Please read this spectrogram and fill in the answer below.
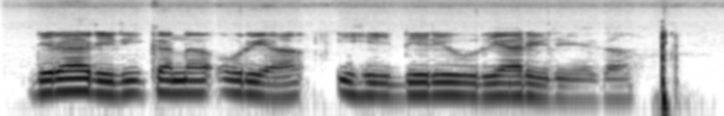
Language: Kikuyu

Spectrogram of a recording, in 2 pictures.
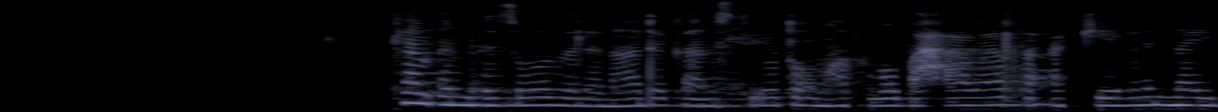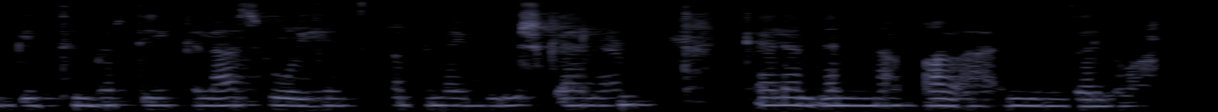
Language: Tigrinya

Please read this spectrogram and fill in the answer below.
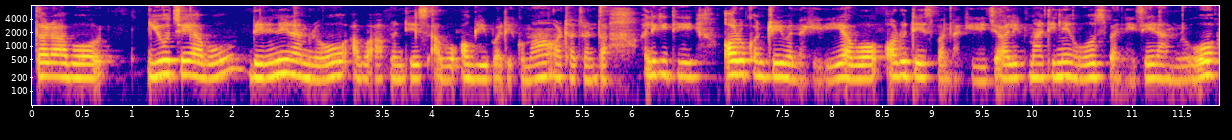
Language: Nepali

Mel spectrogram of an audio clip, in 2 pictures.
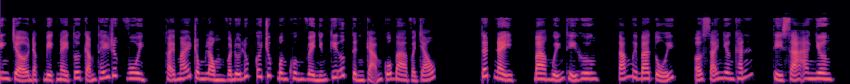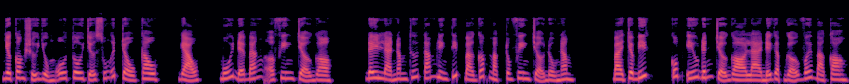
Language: Vietnamese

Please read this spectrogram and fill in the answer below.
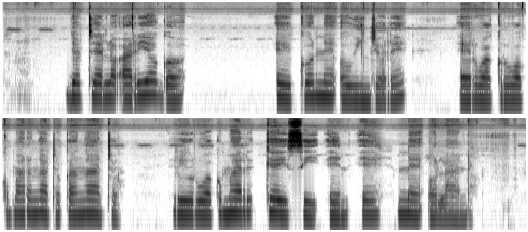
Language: Luo (Kenya and Tanzania)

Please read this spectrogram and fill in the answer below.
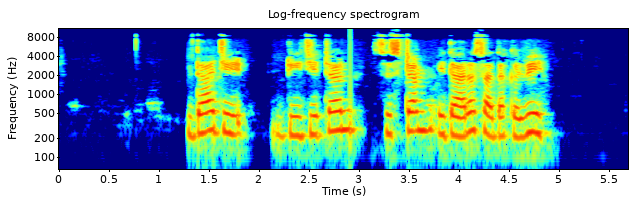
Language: Pashto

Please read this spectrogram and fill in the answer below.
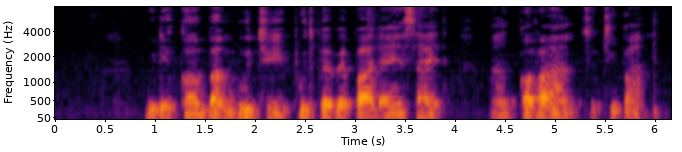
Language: Nigerian Pidgin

